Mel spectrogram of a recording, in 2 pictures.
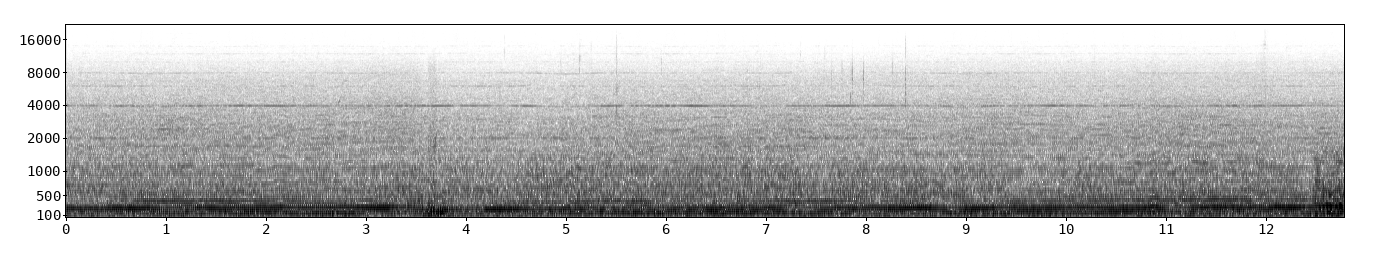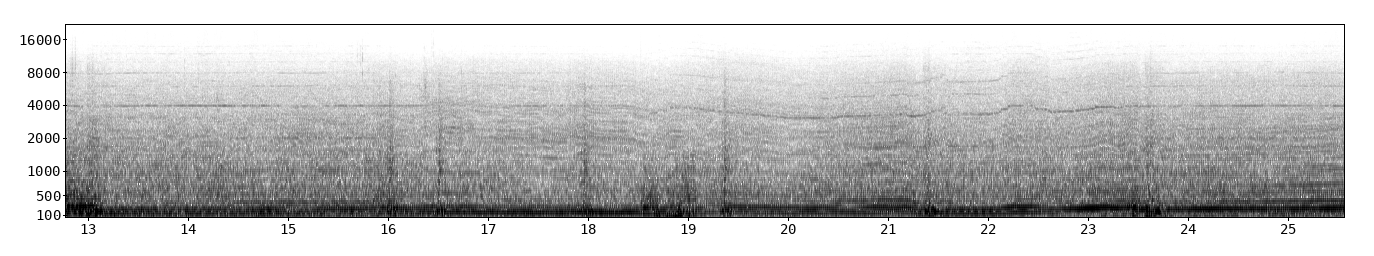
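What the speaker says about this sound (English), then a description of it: "Take you on board now with Ronnie Nunez inside the Chevrolet Corvette C7R, brand new 2015" Engine of a brand-new 2015 Chevrolet Corvette C7R race car driven on board in a racing video game, a loud steady drone with shifting pitch and brief gear-change dips, continuous and close with no talk.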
